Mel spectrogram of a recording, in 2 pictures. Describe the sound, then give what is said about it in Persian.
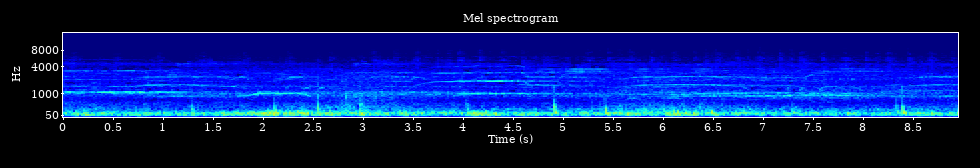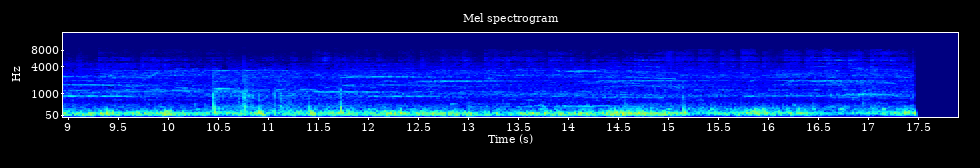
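Celebratory fireworks set off by a street crowd in Sanandaj after a football match. Scattered pops and crackles sound over a continuous crowd roar with rising and falling whistling tones, voices run throughout, and the sound cuts off abruptly. “دارن از این فشفشه ها میزنن، فشفشه های خوشحالی.”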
